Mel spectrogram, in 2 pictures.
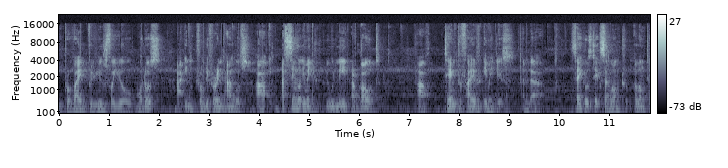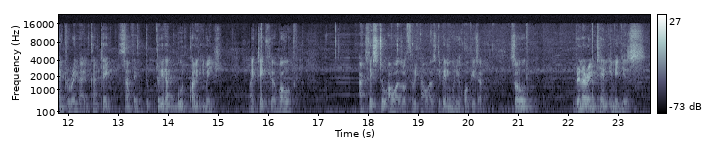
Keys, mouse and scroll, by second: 0.4-1.7 shift+drag, 1.8 scroll down 3, 5.6 ctrl+a, 6.4 scroll down 1, 7.0 ctrl+s, 8.1 scroll up 4, 8.9 Tab, 10.8 KP_Decimal, 11.5 scroll down 3, 12.3-12.8 scroll down 1, 13.8 ctrl+shift+b, 18.5-22.9 drag, 22.9 m.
